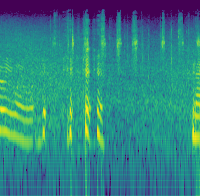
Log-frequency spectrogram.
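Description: A child's voice making a long falling whine, then a few short laugh-like sounds, with scattered light clicks and rustles.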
